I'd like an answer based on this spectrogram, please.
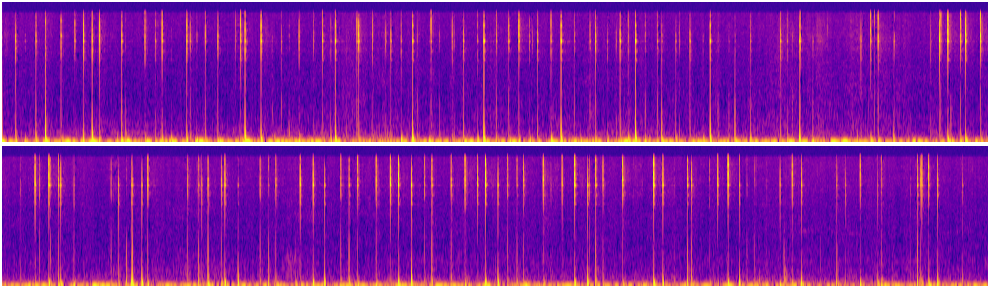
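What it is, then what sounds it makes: Wax pillar candle. Long nails tap and scratch a solid red faceted wax pillar candle, making a dense, continuous patter of quiet, dry clicks. Each tap is short with almost no ring, and the sound sits mostly in a low, soft thud, with faint bright ticks on top.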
